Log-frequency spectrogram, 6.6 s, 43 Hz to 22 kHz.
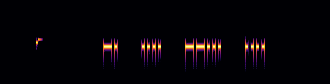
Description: Morse code, heard as a keyed tone, about 22 wpm, spaced as for 13 wpm, 700 Hz. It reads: NH7H
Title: USA Call Signs - 4 Characters - 3x Character Spacing - 22wpm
